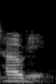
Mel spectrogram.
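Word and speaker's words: Hoge: I'm sure a lot of people had Tom Hogue or Hoagie. I don't even know how to say his name. Ooh, I think it's Hoagie. Hoagie.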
